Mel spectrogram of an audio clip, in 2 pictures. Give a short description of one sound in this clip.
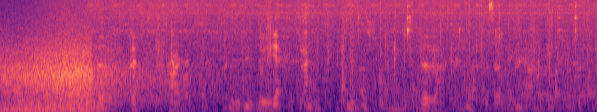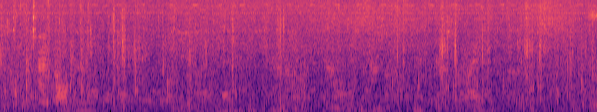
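Footsteps crunch on a dirt path as several people walk uphill.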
